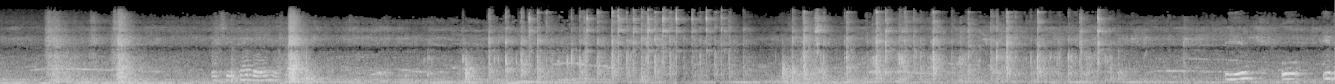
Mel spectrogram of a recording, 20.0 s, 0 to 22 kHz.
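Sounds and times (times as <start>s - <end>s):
spoon tapping and scraping bowl: 7.2s - 17.1s.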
